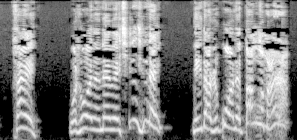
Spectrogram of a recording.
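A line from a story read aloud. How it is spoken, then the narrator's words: Shouting. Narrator (Chinese): 江平喊了这么一声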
